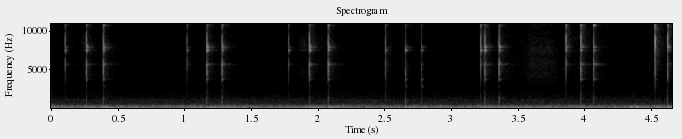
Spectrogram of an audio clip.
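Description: Long nails tap on the concave side and edge of a small, hard green plastic shoehorn, making crisp, bright clicks in quick clusters. Each tap dies away almost instantly over a steady low hum.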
